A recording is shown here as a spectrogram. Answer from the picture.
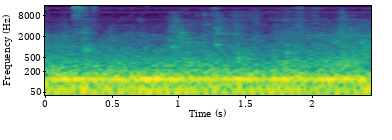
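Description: A steady low hum, with faint light ticks and rustles of a husky moving about on its leash and harness.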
